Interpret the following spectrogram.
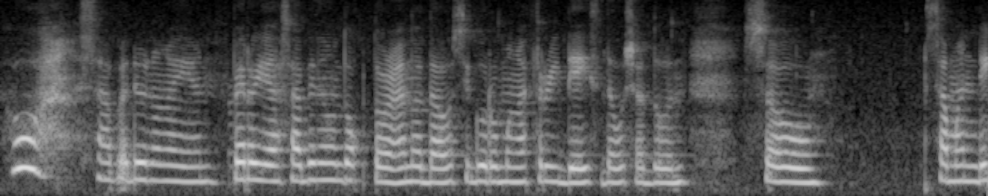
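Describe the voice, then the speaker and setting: In a casual storytelling vlog, a young woman recounts her long night from home, alone after dark, sounding upset and near tears. She's chatty, quotes what others said, and blends English into Tagalog, her voice slightly high, gravelly and mellow.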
